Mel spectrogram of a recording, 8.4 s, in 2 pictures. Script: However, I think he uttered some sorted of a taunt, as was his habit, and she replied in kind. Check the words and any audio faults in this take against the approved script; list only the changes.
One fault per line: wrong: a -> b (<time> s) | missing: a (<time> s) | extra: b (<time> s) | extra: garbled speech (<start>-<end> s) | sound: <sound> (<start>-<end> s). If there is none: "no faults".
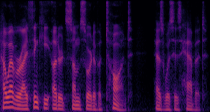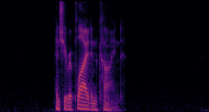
wrong: sorted -> sort (1.6 s)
